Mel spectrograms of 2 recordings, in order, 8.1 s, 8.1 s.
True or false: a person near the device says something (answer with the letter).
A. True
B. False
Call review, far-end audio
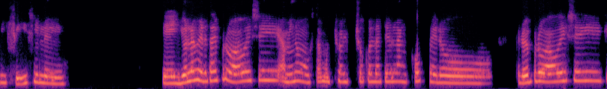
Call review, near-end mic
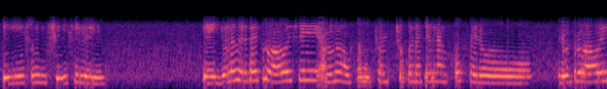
B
